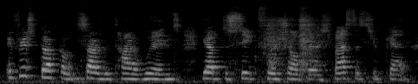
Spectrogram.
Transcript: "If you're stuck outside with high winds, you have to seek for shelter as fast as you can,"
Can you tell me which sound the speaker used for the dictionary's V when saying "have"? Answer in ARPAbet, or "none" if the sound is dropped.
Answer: F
